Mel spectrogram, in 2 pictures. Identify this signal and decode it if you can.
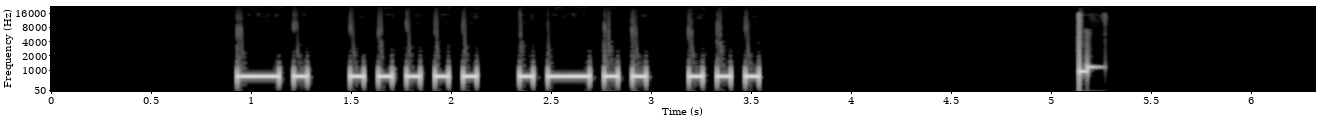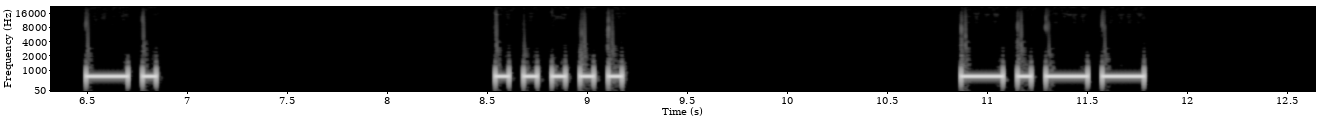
Morse code, heard as a keyed tone, about 17 wpm, spaced as for 8 wpm, 700 Hz. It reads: N5LS N5Y
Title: USA Call Signs - 4 Characters - 8x Character Spacing - 17wpm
